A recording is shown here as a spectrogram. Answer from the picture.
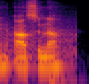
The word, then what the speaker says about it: Asuna: Am I saying that right? Asuna? Asuna? – I think it's more, yeah, that way. Asuna.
